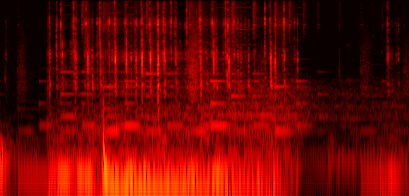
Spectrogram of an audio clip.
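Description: Rapid typing on a computer keyboard: a dense run of keystrokes from about half a second in to about three seconds in, then it stops.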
